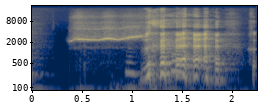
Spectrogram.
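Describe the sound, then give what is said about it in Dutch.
A shrill, thin human whistle holds one high, slightly wavering note for under a second, then gives way to a burst of voice. “Ik fluit heel graag, maar ik kan niet fluiten.”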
